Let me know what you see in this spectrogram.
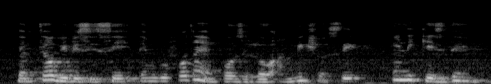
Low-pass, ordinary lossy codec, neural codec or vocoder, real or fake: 7.2 kHz; AAC, 96 kbps; none; real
